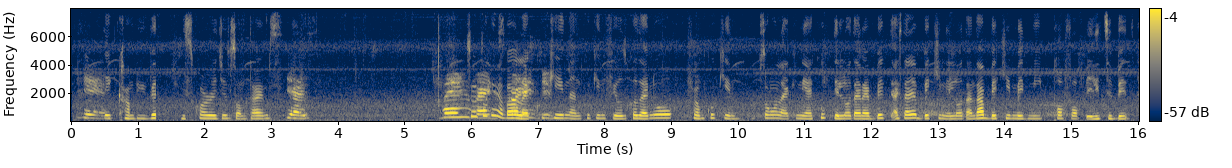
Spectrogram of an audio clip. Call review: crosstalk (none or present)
present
